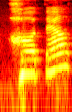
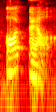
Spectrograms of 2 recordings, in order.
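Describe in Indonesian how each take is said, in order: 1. Kata ini dimulai dengan bunyi h yang terdengar. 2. Kata ini langsung dimulai dengan vokal. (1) "Bacanya bukan hotel" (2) "tapi hotel"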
